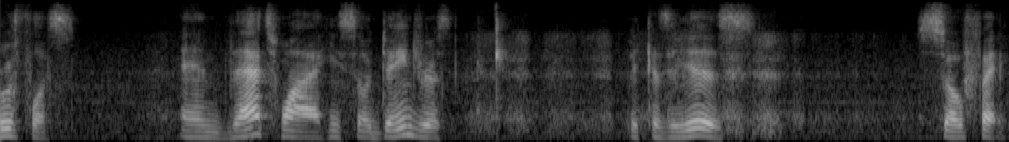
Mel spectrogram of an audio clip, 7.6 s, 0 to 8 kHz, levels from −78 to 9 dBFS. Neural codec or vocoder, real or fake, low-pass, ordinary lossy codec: none; real; 7.2 kHz; MP3, 48 kbps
